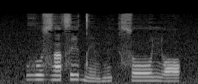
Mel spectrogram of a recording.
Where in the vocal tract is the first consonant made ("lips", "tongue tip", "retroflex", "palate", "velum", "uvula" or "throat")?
velum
